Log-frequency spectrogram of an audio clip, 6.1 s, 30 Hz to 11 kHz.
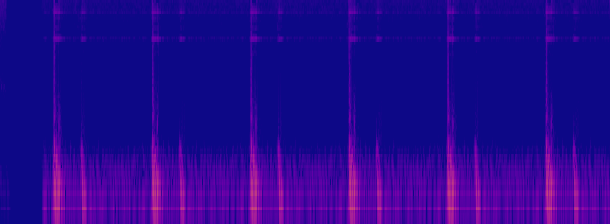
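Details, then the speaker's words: Normal heart sounds on auscultation: regular lub-dub at about 60 beats a minute, with a normal first and second heart sound (S1, S2). "this s1 and s2 can be heard during auscultation of the heart sounds as a lob dub sound so let's have a listen to that now"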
